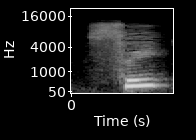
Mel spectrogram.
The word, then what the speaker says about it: 水筒: 置くとこれ水筒と読むんですけど水筒知ってますか ?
